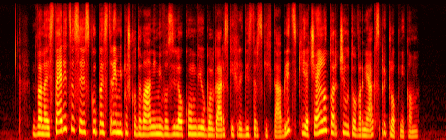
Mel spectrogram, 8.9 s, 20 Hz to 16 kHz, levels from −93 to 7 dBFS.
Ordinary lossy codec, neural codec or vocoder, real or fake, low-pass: none; codec, 44.1 kHz, 2.6 kbps, SNAC; fake; 14.4 kHz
